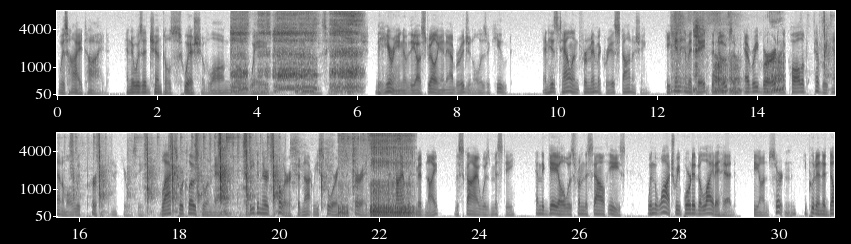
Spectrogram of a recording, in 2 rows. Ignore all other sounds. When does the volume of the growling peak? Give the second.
22 s.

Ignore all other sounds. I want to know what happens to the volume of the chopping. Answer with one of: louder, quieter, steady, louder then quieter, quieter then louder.
louder then quieter.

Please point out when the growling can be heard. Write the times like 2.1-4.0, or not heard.
3.5-6.2, 12.2-14.6, 21.1-22.8.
